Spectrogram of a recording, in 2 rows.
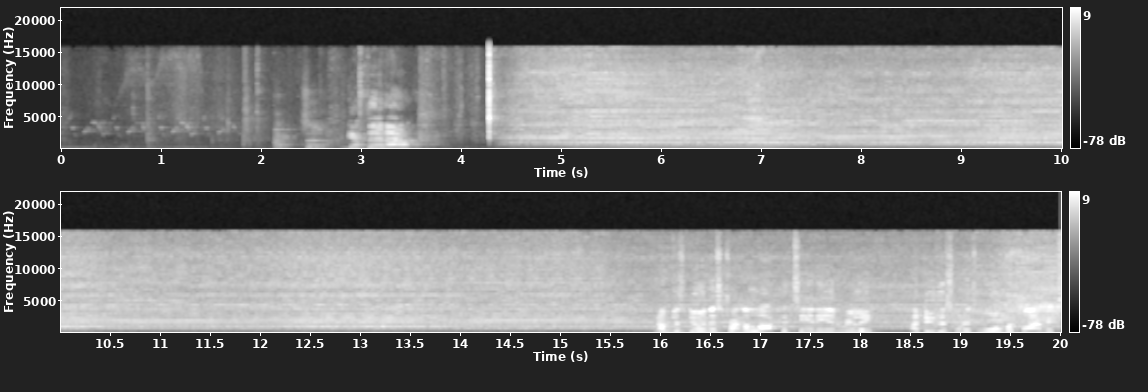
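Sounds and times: heat gun blowing air: 4.2s - 20.0s.

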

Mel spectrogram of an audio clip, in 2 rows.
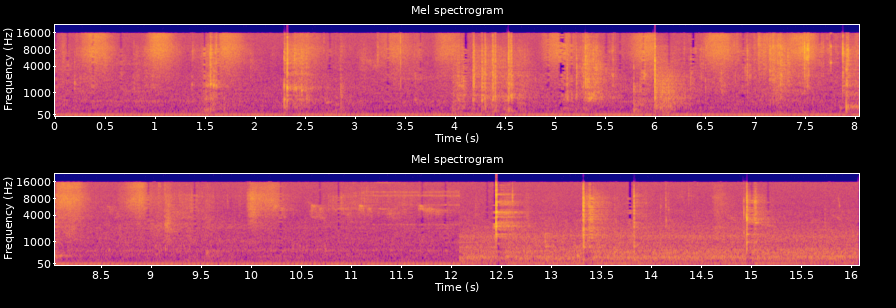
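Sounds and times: foil seal crinkling: 6.4s - 8.1s.

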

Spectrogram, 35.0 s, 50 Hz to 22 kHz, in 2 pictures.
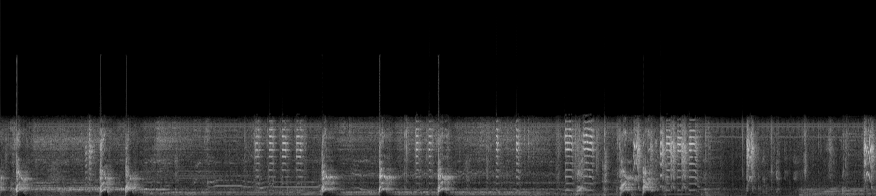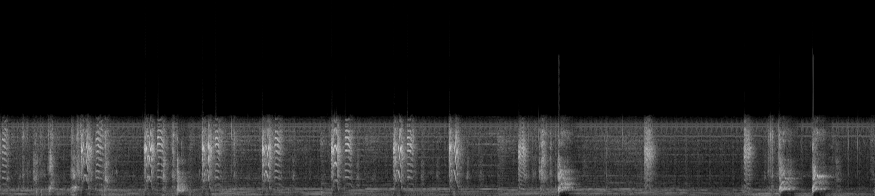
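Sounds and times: background music: 0.0s - 14.8s, 16.0s - 35.0s
small dog barking shrilly: 12.4s - 13.2s, 28.7s - 29.1s, 32.4s - 34.2s.

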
